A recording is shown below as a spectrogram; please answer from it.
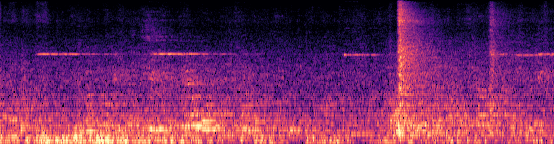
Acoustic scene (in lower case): subway station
